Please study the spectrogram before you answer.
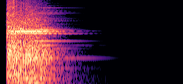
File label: Metal Hits Metal Pipe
